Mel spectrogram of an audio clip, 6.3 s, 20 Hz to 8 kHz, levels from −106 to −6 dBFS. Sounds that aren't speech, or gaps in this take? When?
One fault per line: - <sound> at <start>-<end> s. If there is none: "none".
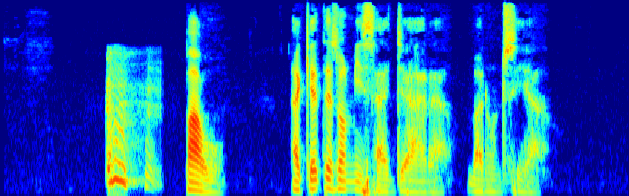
- cough at 1.0-1.6 s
